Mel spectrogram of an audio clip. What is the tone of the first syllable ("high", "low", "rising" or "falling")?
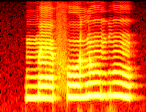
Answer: low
